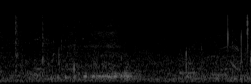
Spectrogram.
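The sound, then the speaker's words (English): A soft, low coo from doves in an aviary cage murmurs briefly through a quiet, hissy background, with faint scattered chirps and small rustling sounds around it. “The last cage here appears to have doves and a peacock.”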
